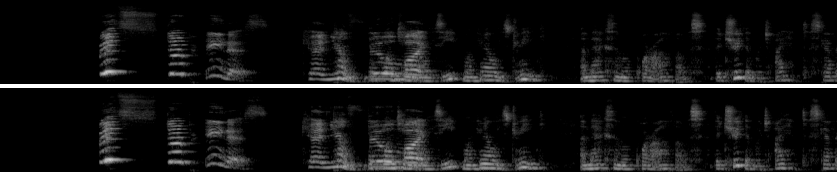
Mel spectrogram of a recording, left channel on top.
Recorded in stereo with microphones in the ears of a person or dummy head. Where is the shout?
50° right (ahead or behind), 2.0 m; by 4.3 s 25° right (ahead or behind), 1.0 m.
